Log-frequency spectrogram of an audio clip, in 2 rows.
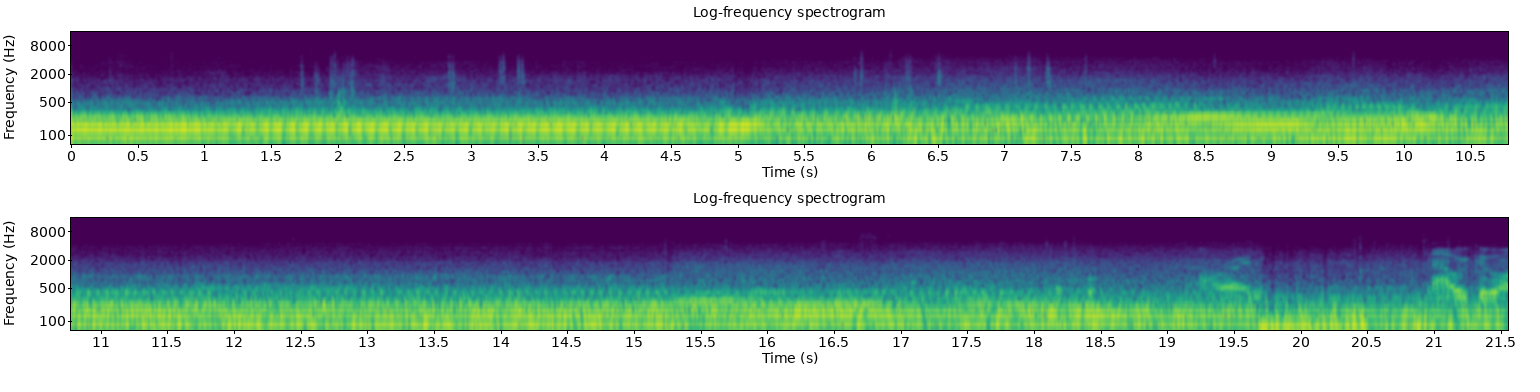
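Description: A Lamborghini Huracan Performante with a V10 engine drives along with a steady low engine rumble and road noise inside the cabin, the pitch shifting occasionally, while a person talks over it.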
